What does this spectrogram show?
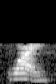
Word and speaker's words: why: We need not to spell it. Second, why.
